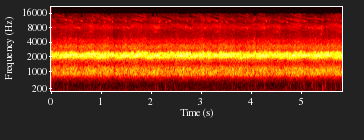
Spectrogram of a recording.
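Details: Frogs singing at a pond in a horse pasture, captured on a Zoom 6 recorder: a dense, unbroken trilling chorus, steady and high-pitched, with many callers overlapping into one continuous shimmering drone and no other clear sounds.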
